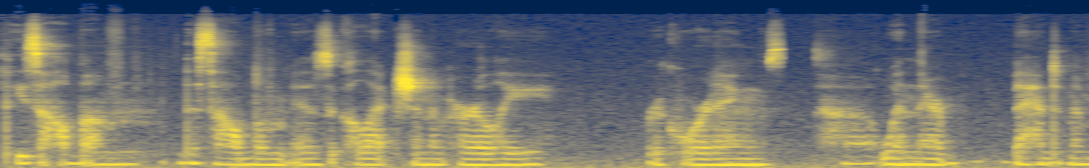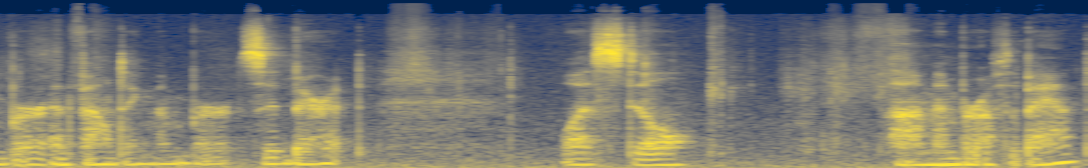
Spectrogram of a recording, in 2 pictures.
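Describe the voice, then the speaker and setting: Soft-spoken and in a relaxed tone, the voice moves at a fairly slow pace with long, frequent pauses. Noticeable background noise can be heard. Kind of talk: ASMR soft-spoken show and tell, casual talk to camera. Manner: soft-spoken, relaxed.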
